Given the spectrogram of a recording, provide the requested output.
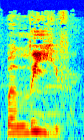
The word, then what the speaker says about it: believe: 这个词如果不是名词的话，如果是动词相信的话，读成 believe。它有一个特殊的点哈，就是它可能有两种发音方法，一个就是 believe，前面这个音节发成刷 sound，还有一种呢就是发成 a。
